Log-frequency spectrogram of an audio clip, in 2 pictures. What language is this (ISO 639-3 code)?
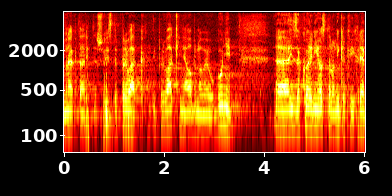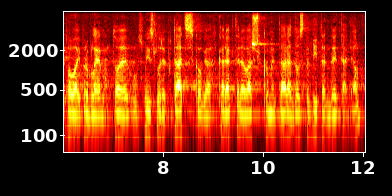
hrv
